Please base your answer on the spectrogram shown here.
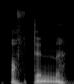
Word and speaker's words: often: Often. I'm pretty sure if you look up the pronunciation, it is technically often. The T is silent.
